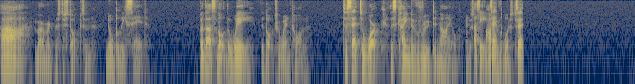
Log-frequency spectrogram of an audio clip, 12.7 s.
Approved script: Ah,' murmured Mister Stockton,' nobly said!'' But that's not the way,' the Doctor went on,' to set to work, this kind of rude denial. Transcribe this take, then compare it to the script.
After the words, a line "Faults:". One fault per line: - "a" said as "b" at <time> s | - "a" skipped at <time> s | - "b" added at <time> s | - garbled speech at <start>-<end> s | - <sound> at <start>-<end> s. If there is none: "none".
Ah,' murmured Mister Stockton,' nobly said!'' But that's not the way,' the Doctor went on,' to set to work, this kind of rude denial. [garbled]
Faults:
- garbled speech at 9.3-10.5 s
